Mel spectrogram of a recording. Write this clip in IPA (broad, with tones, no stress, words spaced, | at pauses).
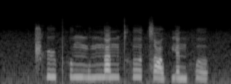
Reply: ʈ͡ʂʰɻ̩˥pʰʊ˥ŋmu˧˥ n̪a˥nkʰɤ˥ t͡sɑ˥˧ʊ̯pjɛ˥˧n fɤ˥˩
